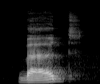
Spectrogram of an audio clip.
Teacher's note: British English, we don't pronounce a lot the R, not like the Americans, we have the isoflex R, but the British don't pronounce it, they just don't pronounce it.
